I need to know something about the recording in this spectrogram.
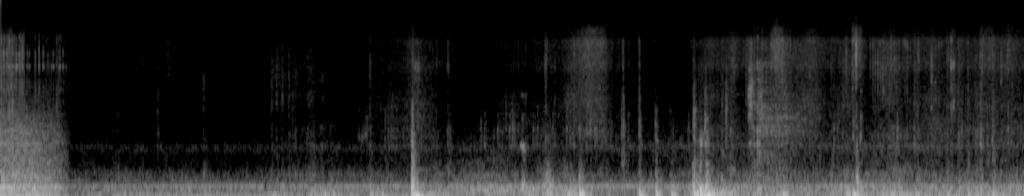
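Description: Inside an electric car's cabin: motorway road and tyre noise cuts off suddenly just after the start, giving way to a quieter low rumble of the car rolling slowly, with a couple of knocks about four and seven seconds in.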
